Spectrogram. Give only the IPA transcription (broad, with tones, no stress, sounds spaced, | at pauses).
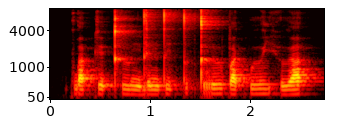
k w a˦˥ ʔ k e˦˥ ʔ kʰ ɯː˧ ŋ d e˧ n t i˥˩ ʔ t ɯ˥˩ k̚ t r ɯː˥˩ p a˦˥ k̚ p ɯː˥˩ j h ɯ˦˥ a̯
